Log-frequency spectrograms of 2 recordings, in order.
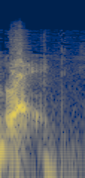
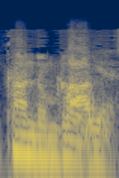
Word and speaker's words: Candomblé: And pronounce that again, Candomblé. Pronounce that again. – Candomblé. – Okay, Candomblé. – Candomblé. – Yes.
